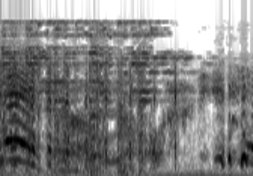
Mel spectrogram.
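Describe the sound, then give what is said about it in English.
A dinner gong rings out with a bright, sustained metallic tone that wavers and gradually fades, followed by a few lighter clinks over a busy, noisy background. “Well, this here, sir, is a dinner gong.”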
